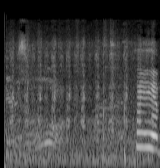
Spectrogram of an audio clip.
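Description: An American Bulldog and Pit Bull mix panting steadily with its tongue out. Speech starts near the end.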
